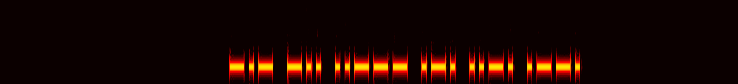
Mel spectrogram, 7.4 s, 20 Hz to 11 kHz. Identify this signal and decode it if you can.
Morse code, heard as a keyed tone, about 25 wpm, 700 Hz. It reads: KD2RFP
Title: USA Call Signs - 6 Characters - Repeated 3x - 25wpm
